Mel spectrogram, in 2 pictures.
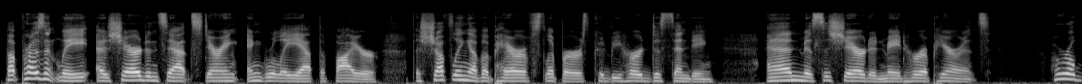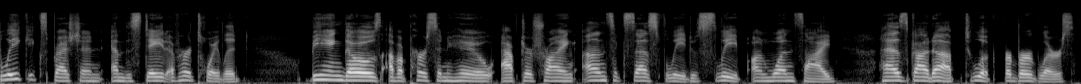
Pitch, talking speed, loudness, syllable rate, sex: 165 Hz, 160 wpm, -20 LUFS, 4.8 syllables/s, female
